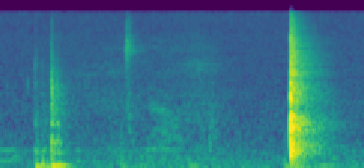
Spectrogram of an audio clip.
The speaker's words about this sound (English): Boo. That clap offends me.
